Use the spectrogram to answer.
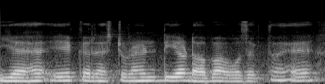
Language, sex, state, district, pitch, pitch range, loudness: Hindi, male, Uttar Pradesh, Shamli, 170 Hz, 160-175 Hz, -14 LUFS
